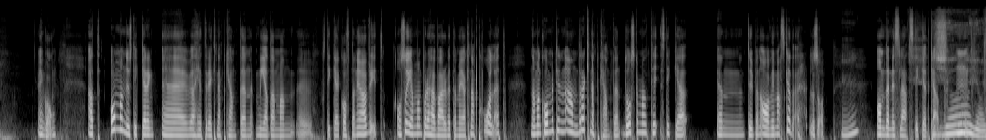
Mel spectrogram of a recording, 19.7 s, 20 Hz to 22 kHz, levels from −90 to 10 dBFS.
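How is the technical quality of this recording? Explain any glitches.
The speech has three loud pops. At 9.53 to 9.66 s, a double pop rises well above the speech. At 11.85 to 11.87 s, a single pop is louder still. Each is likely a sudden voltage pulse from a plug, switch or static. The speech carries on underneath.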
